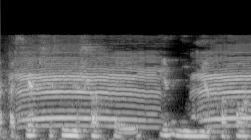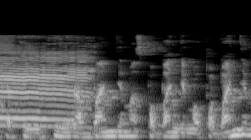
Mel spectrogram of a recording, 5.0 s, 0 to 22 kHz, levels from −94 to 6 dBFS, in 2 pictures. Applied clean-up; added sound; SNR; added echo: classical method WPE with log-MMSE.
